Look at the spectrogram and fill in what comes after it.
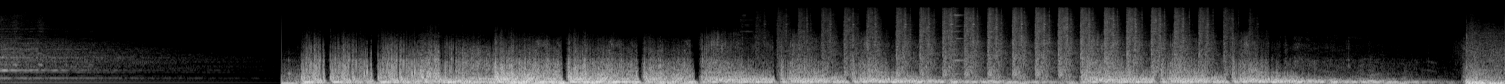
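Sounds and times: low rumble of battle: 0:02.8 - 0:15.0
rapid gunfire: 0:03.0 - 0:13.0.

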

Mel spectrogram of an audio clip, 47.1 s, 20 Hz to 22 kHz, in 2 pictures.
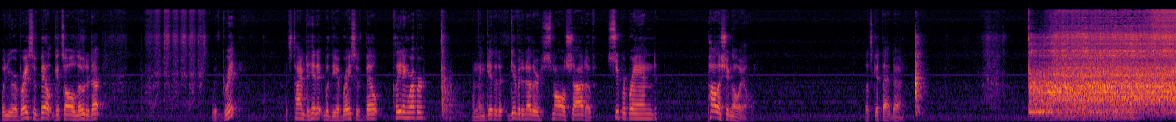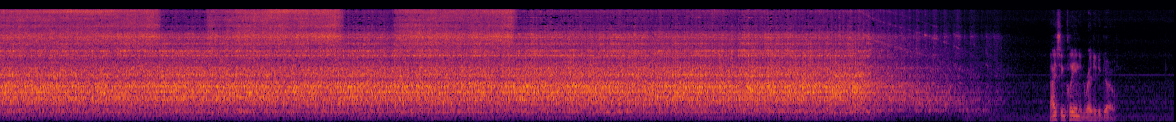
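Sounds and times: belt sander running: 0:20.6 - 0:43.6.

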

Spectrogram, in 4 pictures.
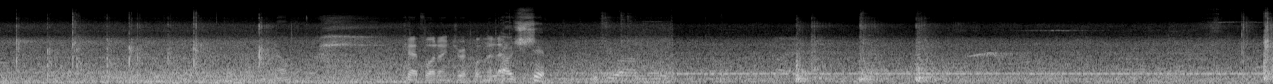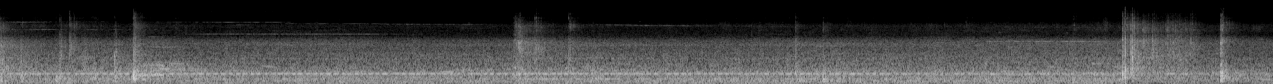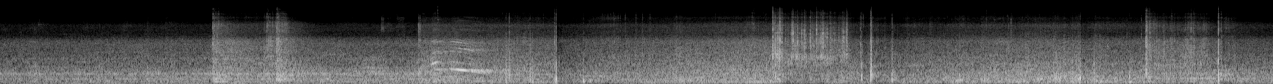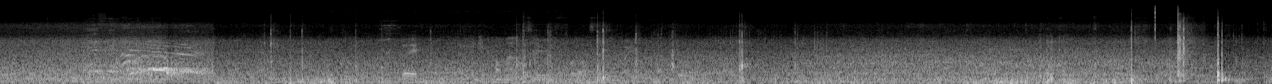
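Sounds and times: mechanical drone with hum: 0:03.8 - 0:29.8
inline skates rolling on concrete: 0:23.5 - 0:26.0, 0:29.3 - 0:38.2.

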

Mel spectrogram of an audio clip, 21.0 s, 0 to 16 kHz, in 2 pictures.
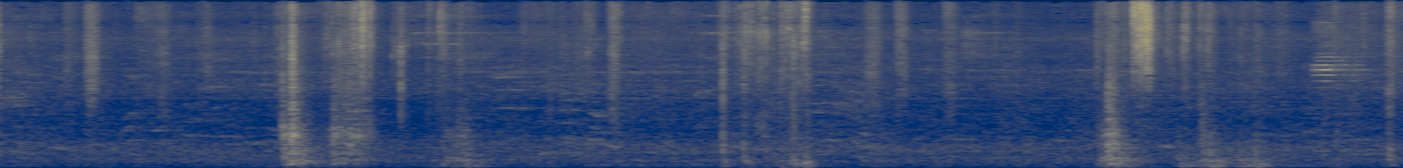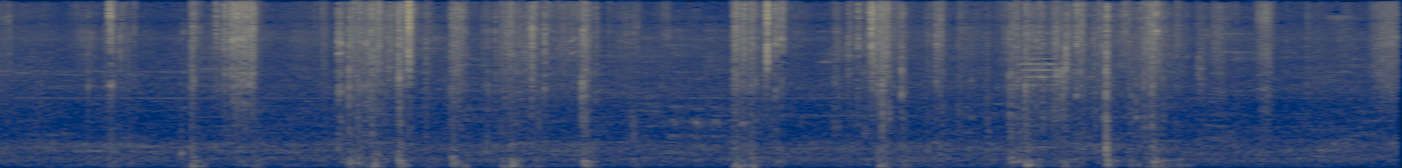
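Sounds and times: cardboard boxes knocking and rustling: 0:05.4 - 0:06.2, 0:11.4 - 0:19.7.

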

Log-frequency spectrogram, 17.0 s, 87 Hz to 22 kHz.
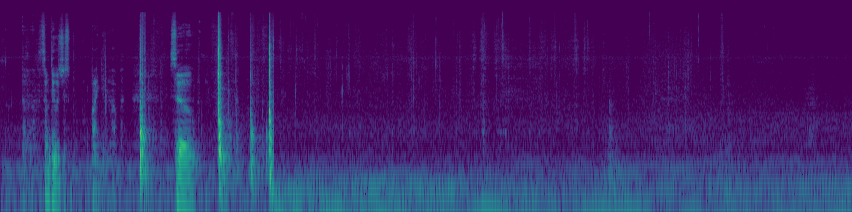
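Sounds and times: steady low hum: 0:00.0 - 0:17.0
sharp knocks of metal parts: 0:02.8 - 0:03.2, 0:04.3 - 0:05.5.

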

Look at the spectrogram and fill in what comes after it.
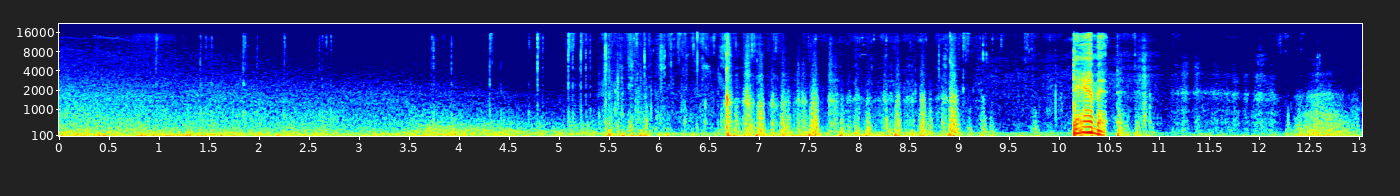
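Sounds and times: wind rumble on microphone: 0:00.0 - 0:10.0, 0:10.7 - 0:13.0
footsteps on dry grass: 0:05.0 - 0:12.2.

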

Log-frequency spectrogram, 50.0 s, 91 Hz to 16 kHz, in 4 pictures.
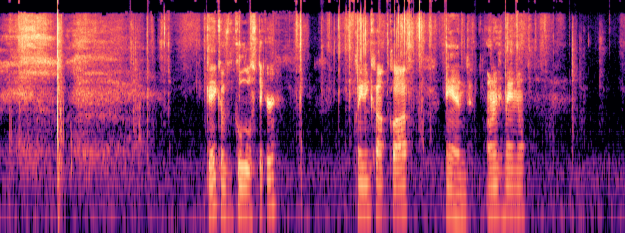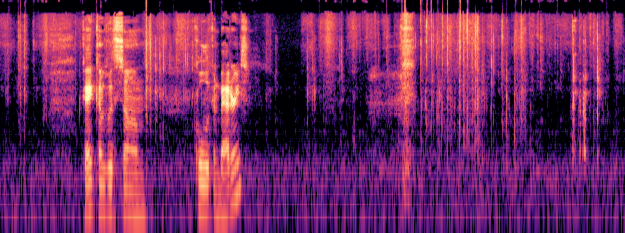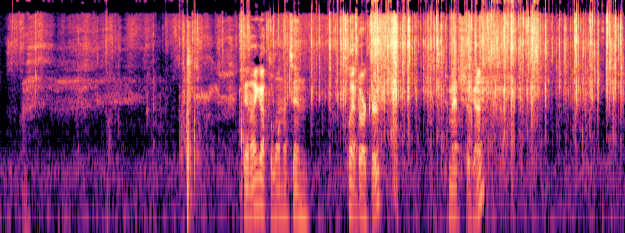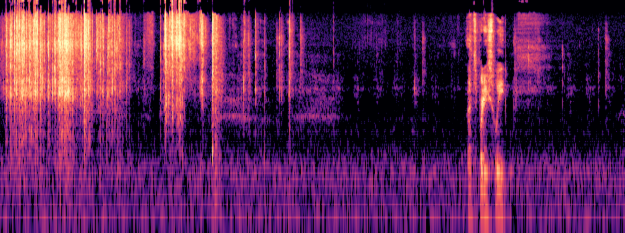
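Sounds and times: packaging crinkling and rustling: 0:05.9 - 0:10.6, 0:15.4 - 0:16.4, 0:20.6 - 0:24.5, 0:29.8 - 0:43.4.

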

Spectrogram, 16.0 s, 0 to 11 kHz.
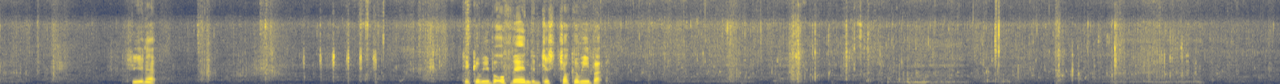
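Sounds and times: sharp clicks: 0:03.7 - 0:04.9
river flowing over stones: 0:04.8 - 0:16.0.

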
